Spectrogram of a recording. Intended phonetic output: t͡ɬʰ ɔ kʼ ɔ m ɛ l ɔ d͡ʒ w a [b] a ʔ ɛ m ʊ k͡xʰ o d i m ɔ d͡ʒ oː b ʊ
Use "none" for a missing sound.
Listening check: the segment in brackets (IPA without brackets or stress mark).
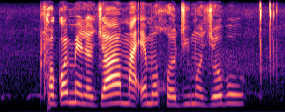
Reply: m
